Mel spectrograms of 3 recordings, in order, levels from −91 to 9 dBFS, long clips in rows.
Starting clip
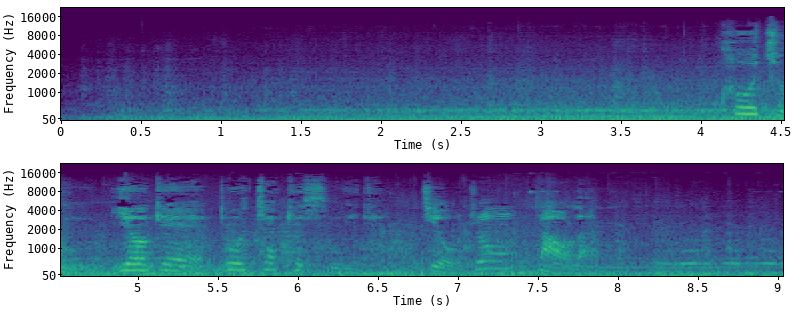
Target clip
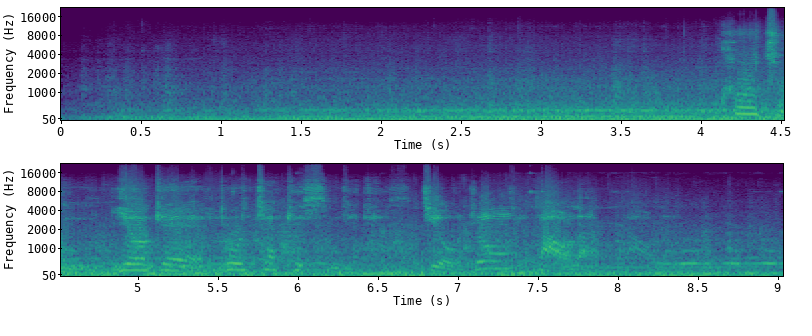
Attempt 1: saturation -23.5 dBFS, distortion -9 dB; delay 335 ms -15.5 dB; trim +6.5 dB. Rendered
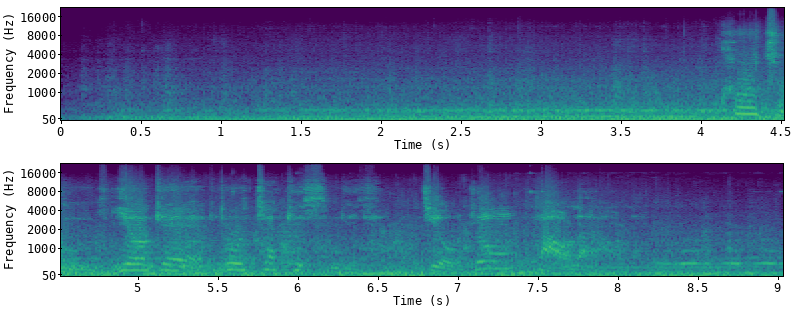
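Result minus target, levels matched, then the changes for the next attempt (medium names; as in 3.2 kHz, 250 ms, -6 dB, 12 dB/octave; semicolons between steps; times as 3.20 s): echo 197 ms early
change: delay 532 ms -15.5 dB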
